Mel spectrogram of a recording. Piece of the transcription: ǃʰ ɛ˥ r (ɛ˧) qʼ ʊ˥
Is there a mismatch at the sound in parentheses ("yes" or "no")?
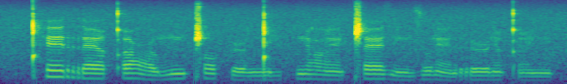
yes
